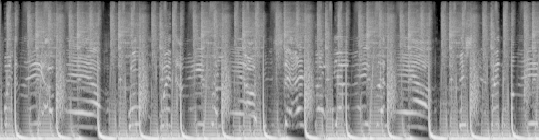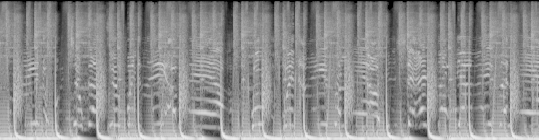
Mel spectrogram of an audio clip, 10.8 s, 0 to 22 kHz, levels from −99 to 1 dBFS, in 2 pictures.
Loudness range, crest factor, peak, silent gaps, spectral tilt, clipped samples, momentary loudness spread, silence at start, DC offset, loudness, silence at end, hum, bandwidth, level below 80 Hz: 0 LU; 10 dB; 0 dBFS; none; -3.5 dB/octave; under 0.1%; 1 LU; 0 s; under 0.1%; -12 LUFS; 0 s; none; over 20 kHz; -14 dBFS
